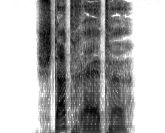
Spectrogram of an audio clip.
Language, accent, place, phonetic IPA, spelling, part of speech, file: German, Germany, Berlin, [ˈʃtatˌʁɛːtə], Stadträte, noun, De-Stadträte.ogg
- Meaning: nominative/accusative/genitive plural of Stadtrat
